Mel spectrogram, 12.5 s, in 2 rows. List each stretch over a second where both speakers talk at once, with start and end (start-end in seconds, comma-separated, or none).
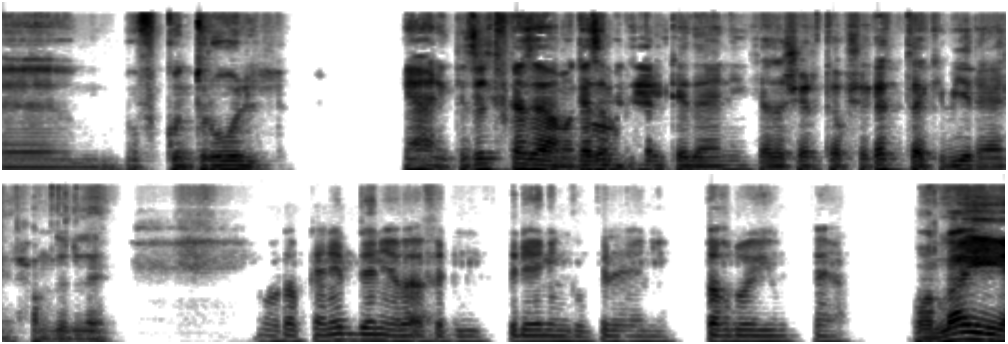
none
